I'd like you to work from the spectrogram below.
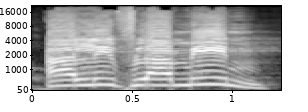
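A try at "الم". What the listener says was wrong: Alif tuh enggak panjang.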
